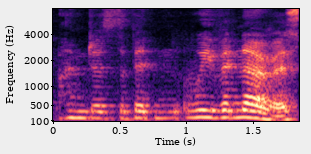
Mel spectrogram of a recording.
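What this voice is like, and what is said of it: Put-on British accent. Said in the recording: “I put on a British accent ... I don't know a French accent, but I do know this one”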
